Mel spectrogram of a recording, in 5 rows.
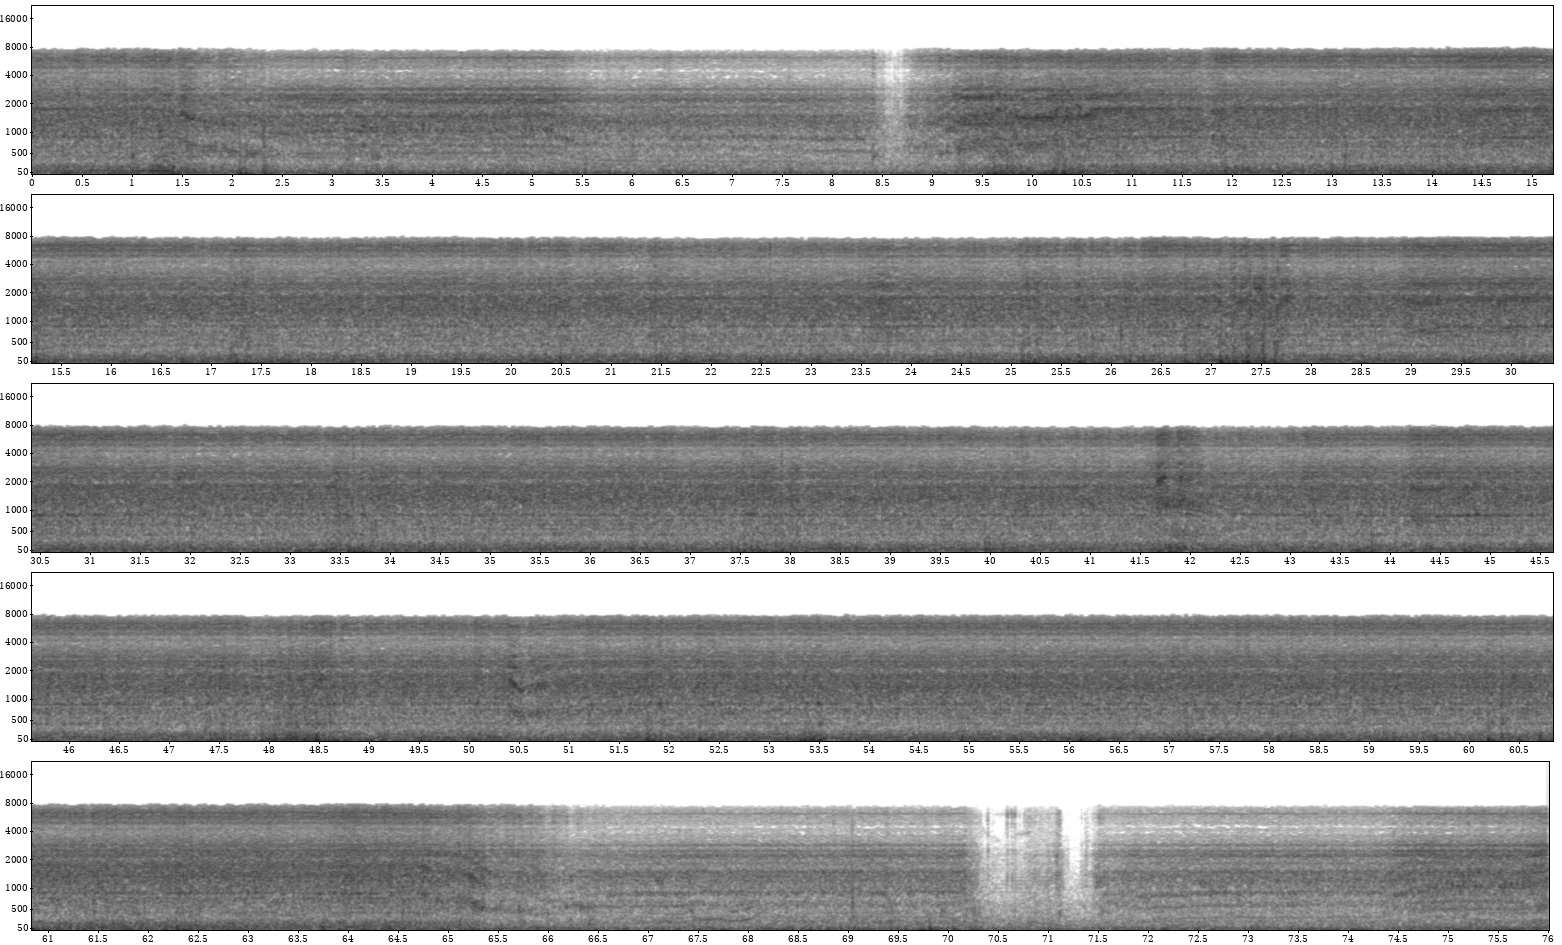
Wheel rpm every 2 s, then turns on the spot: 210, 120, 100, 70, 110, 220, 230, 230, 230, 230, 230, 230, 230, 230, 230, 230, 230, 230, 230, 230, 240, 240, 230, 230, 230, 220, 240, 230, 230, 230, 230, 230, 170, 70, 60, 30, 60, 110.
none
